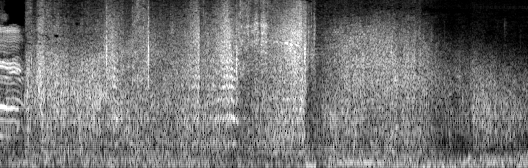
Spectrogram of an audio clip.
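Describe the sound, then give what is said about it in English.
A loud explosion blast of a massive metal keyhole fills the whole clip with a dense, roaring rumble and crackle, briefly dipping partway through before surging again and slowly thinning toward the end. “The massive keyhole exploded, sending dense fragments of his metal slicing through the room.”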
